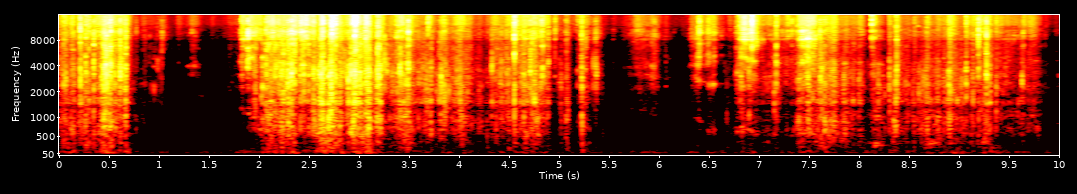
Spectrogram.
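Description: Plastic potato-chip bag crinkling as a hand rummages in it and pulls out chips, with two short lulls, about a second in and again after five seconds.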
